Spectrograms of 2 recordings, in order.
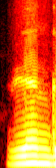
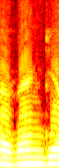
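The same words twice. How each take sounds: First: व्यंग stopping on g; wrong bare g ending. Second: व्यंग्य ending in gya; correct -gya ending. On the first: Teacher showing learners the mistake, व्यंग without final ya. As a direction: say व्यंग as vyang, no y after g. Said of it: "व्यंग्य होता है". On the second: Teacher giving learners the correction, व्यंग्य with final ya. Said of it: "व्यंग नहीं होता". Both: Shown as a demonstration.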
